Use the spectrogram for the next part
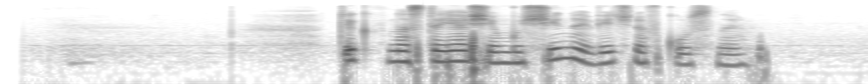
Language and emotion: Russian, neutral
